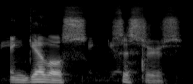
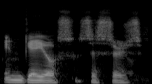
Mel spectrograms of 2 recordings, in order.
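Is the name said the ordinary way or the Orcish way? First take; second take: ordinary; Orcish. First: The name is said in the ordinary way. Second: The name is said in an Orcish way.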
